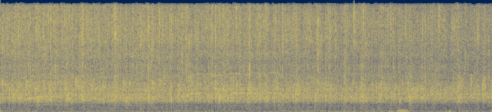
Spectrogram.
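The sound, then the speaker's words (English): Steady crowd applause welcoming a debut novelist whose novel The Fisherman was longlisted for the Booker, a dense continuous wash of many hands clapping at an even loudness for several seconds, with no voices over it. “And I would like to invite you to thank this debut novelist and welcome him with an applause for that feat.”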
